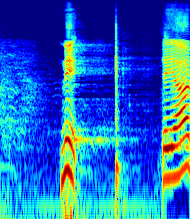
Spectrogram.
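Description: A plastic cup taps down on a hard surface.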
